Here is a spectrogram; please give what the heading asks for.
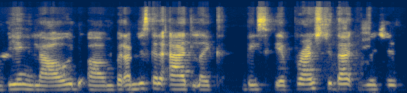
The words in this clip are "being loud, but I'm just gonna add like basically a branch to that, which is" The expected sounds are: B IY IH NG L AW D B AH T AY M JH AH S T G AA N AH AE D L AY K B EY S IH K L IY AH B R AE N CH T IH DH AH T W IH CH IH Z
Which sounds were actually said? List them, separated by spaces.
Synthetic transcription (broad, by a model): B IY IH NG L AW D B AH T AY M JH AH S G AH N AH AE D L AY K B EY S IH K L IY AH B R AE N CH T IH DH AH T W IH CH IH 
